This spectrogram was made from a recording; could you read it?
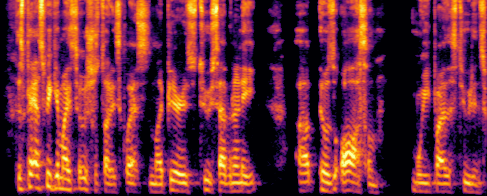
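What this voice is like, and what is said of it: Raspy, congested voice. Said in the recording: “My voice might sound a little off. I'm battling a sinus infection ... so I apologize for the raspiness.”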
